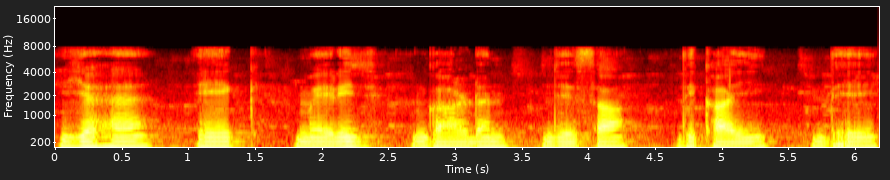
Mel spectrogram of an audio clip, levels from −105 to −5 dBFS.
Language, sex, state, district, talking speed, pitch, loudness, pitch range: Hindi, male, Rajasthan, Jaipur, 75 wpm, 105 Hz, -20 LUFS, 100-110 Hz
